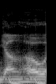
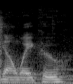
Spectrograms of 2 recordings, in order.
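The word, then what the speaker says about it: Younghoe Koo: I'm sure all of his teammates call him Young Ho, and he just accepts it. So I wish that was it, but for me, if I'm providing you guys accurate information, I want to pronounce the name right. So it is Young Wei Koo.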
